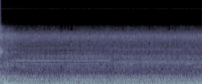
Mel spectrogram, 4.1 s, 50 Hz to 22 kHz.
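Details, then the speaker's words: VAZ 21099 (Lada 99) with idle hunting: engine starts cold fine but once warm it misfires, shakes and jerks with uneven lumpy beat and lost power; sensors, injectors and air leaks checked, low compression misfire. "Видно, как трясет мотор. Значит, греется. Итак, троит двигатель, дергается, пропала мощность."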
